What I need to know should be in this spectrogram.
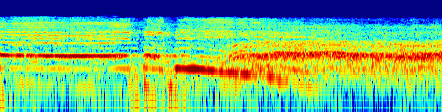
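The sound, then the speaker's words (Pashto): Crowd chanting slogans at a peace gathering in Sadda, Kurram: many voices shouting in unison, loud and sustained throughout with no pauses. “دا نارې د کورمې په صده کې د امن په سوم په نوم وستل شوې د یوې غونډې پر وخت وهل شوې.”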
